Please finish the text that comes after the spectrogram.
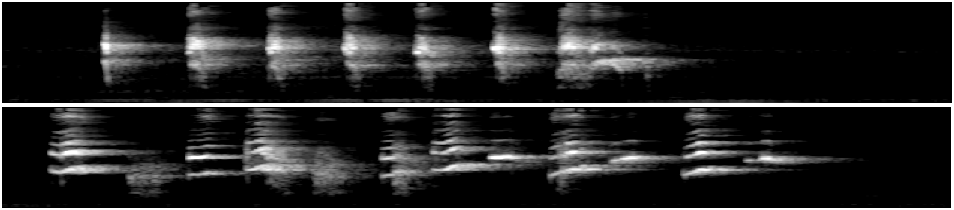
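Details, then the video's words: Singing pet cockatiel: a rhythmic series of six sharp, evenly spaced chirps, a short break, then a faster tumbling run of bright whistled, slurred notes. "Cockatiel Talkative Bird 🐦 Rio Nice Singing"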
